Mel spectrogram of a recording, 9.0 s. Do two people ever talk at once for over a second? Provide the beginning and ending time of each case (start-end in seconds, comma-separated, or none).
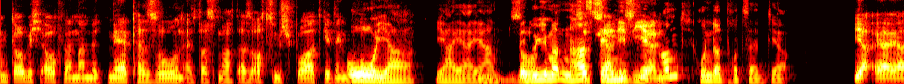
4.7-6.7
